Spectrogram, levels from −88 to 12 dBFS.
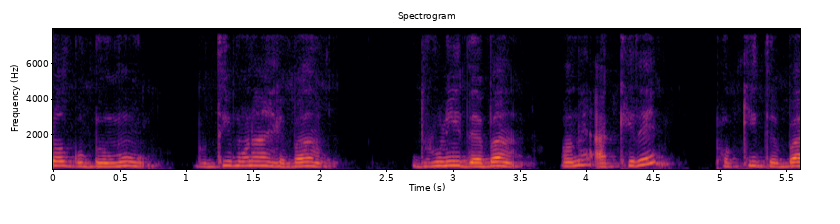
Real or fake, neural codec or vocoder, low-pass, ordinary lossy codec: fake; codec, 16 kHz, 4.8 kbps, FACodec; none; none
